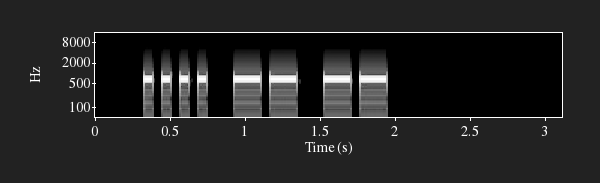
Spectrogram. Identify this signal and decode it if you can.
Morse code, heard as a keyed tone, about 20 wpm, 700 Hz. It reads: HMM
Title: USA Call Sign Postfixes - 3 Letters 20wpm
